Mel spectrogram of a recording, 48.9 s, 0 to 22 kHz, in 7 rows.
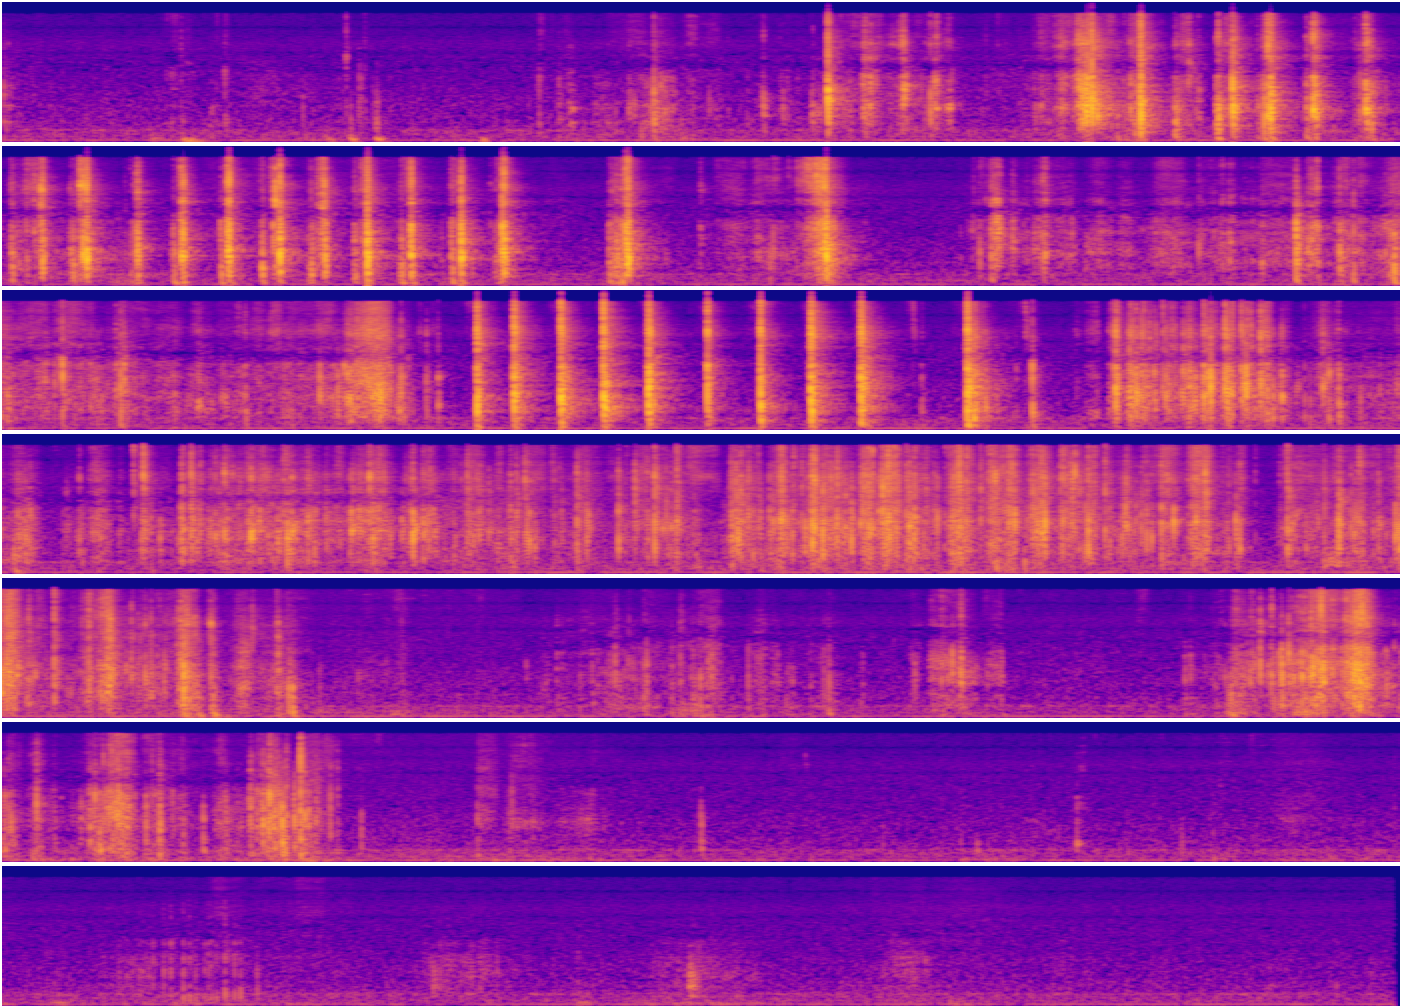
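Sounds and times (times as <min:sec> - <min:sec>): paper crinkling: 0:19.0 - 0:30.1, 0:30.7 - 0:33.0, 0:33.9 - 0:37.8.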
